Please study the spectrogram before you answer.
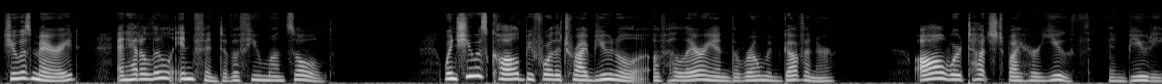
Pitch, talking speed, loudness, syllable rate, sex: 205 Hz, 170 wpm, -18 LUFS, 5.3 syllables/s, female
